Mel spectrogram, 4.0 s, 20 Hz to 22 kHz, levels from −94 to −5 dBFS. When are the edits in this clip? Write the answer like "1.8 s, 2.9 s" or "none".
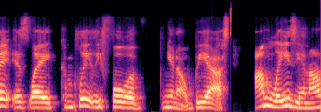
2.9 s

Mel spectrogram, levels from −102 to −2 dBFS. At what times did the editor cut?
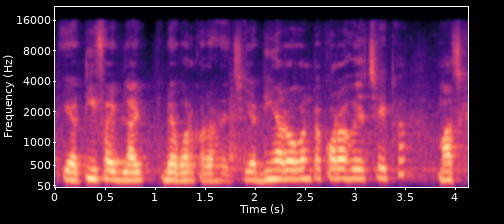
1.8 s

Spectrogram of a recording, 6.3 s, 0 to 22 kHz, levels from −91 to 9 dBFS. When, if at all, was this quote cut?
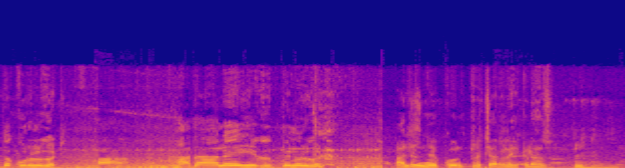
3.8 s

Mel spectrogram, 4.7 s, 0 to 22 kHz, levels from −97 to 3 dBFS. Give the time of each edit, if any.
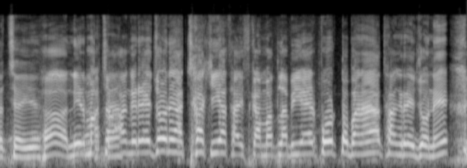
1.0 s

